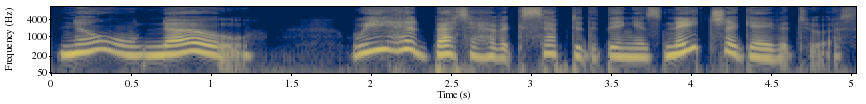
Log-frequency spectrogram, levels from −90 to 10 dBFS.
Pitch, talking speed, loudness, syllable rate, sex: 240 Hz, 180 wpm, -19 LUFS, 4.6 syllables/s, female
